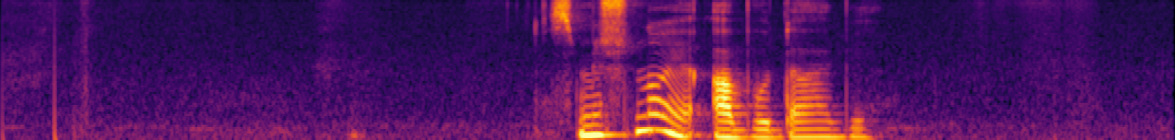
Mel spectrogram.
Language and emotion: Russian, sad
